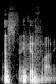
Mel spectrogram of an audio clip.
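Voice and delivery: a whispered aside to himself. Real, not acted. Streamer repeating the joke to himself, whispered. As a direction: breathe it out under your breath. Repeats line under breath.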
